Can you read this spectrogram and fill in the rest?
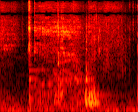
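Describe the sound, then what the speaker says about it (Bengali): Vermicelli fried with bay leaves and cracked cardamom is stirred in a pan for kheer, with a few scraping strokes of the spoon over a soft, continuous sizzle. "আর একবার দুবার সামাইটাকে নেড়ে নেব"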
